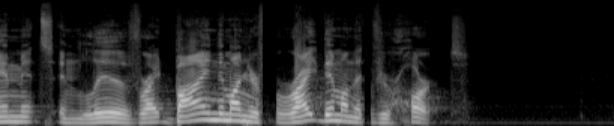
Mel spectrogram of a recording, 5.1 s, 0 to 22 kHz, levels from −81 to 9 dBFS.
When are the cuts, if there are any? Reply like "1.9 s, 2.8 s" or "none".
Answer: 2.2 s, 3.0 s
